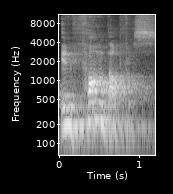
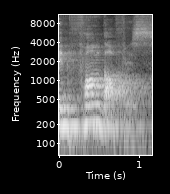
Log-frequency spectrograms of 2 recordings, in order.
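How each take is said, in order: Both takes have the same delivery.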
